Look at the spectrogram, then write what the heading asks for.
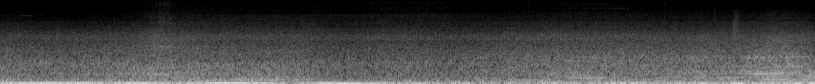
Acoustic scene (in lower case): street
